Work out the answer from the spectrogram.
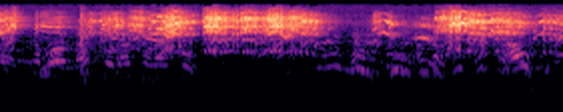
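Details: At Lion Country Safari, Florida, a rainbow lorikeet perched in a tree gives grating, hissy high screeches in uneven bursts, broken by short twisting whistles and brief pauses.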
